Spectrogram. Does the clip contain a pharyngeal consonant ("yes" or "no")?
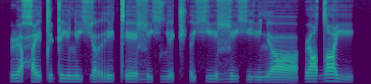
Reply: yes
